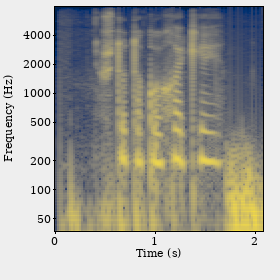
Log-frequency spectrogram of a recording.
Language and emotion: Russian, neutral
